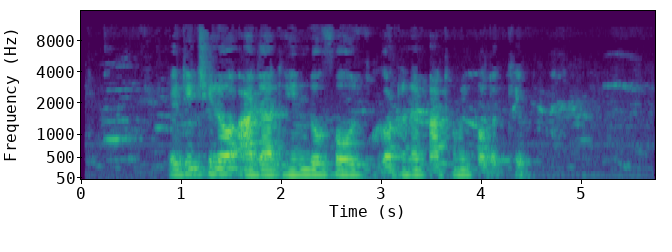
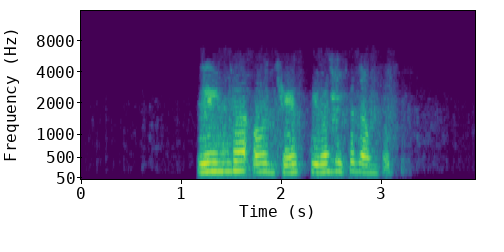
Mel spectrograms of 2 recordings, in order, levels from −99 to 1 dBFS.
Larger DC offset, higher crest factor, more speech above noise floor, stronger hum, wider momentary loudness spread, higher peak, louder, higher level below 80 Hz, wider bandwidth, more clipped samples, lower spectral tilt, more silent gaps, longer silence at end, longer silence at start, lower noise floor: neither; about the same, 20 dB vs 18 dB; second, 28 dB vs 70 dB; neither; first, 20 LU vs 17 LU; second, -6 dBFS vs -2 dBFS; second, -26 LUFS vs -18 LUFS; about the same, -60 dBFS vs -64 dBFS; first, 11 kHz vs 4.8 kHz; neither; second, -7 dB/octave vs -11.5 dB/octave; neither; second, 0.4 s vs 0.85 s; second, 0.25 s vs 1.15 s; second, -54 dBFS vs -88 dBFS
